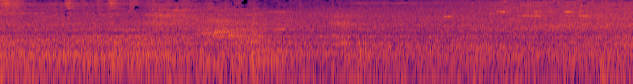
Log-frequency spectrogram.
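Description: Electric passenger train running along the station tracks: a steady low rumble with faint wheel squeal.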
